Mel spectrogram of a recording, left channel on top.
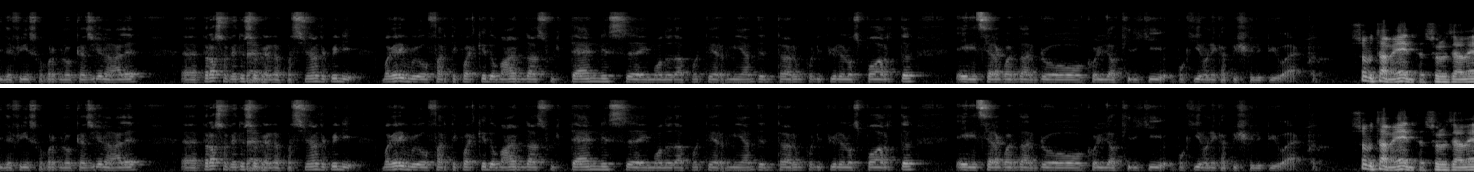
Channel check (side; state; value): both; identical; correlation 1.00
